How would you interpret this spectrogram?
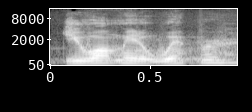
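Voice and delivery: low, quiet mock-serious question; mock serious grandpa. Grandpa asking little Lennon, mock serious and hushed. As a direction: play it stern for a little granddaughter. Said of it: "I looked at her real serious and said".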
